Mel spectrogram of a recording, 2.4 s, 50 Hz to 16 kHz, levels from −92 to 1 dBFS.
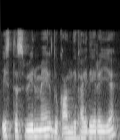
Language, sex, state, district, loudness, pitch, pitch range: Hindi, male, Uttar Pradesh, Saharanpur, -13 LUFS, 120 Hz, 110-125 Hz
